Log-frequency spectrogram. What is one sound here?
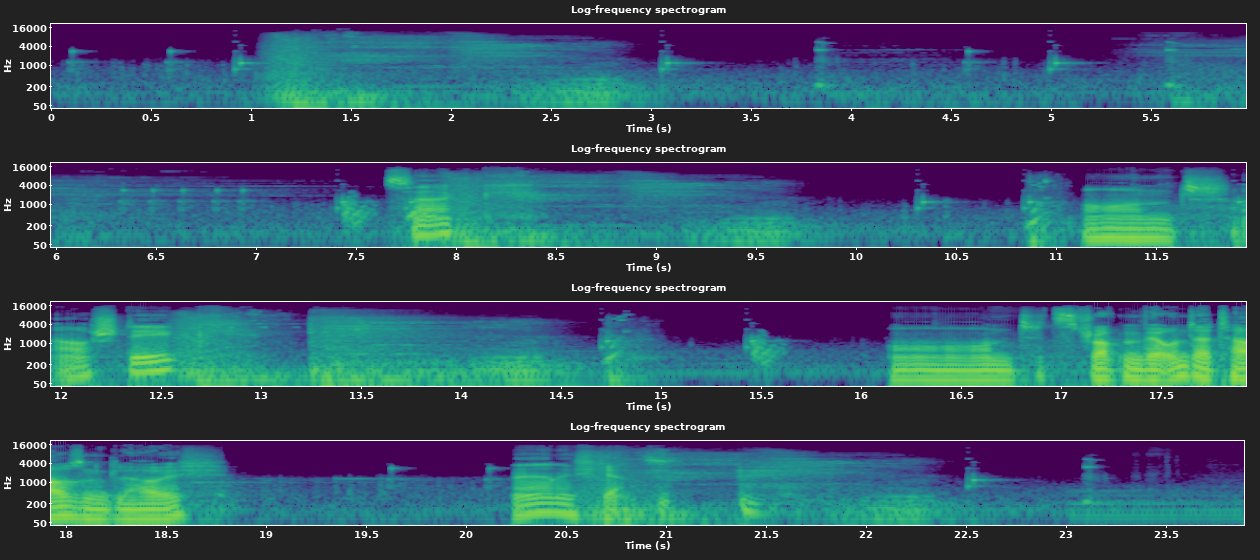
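A bright, shimmering chime swells and fades several times, like a game's reward jingle.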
